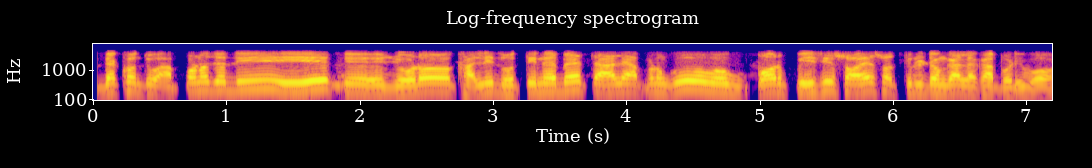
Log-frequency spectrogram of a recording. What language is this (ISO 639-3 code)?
ori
